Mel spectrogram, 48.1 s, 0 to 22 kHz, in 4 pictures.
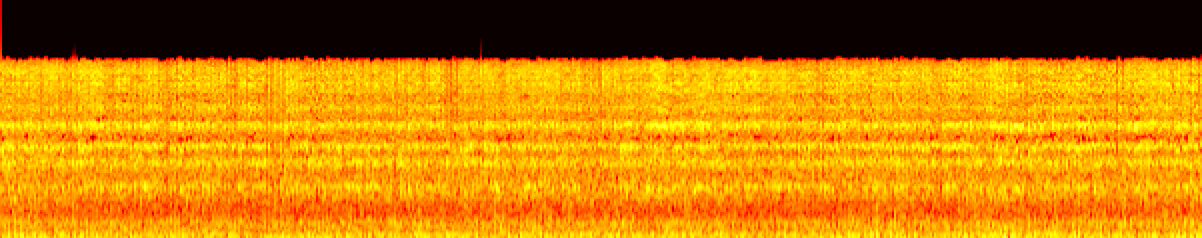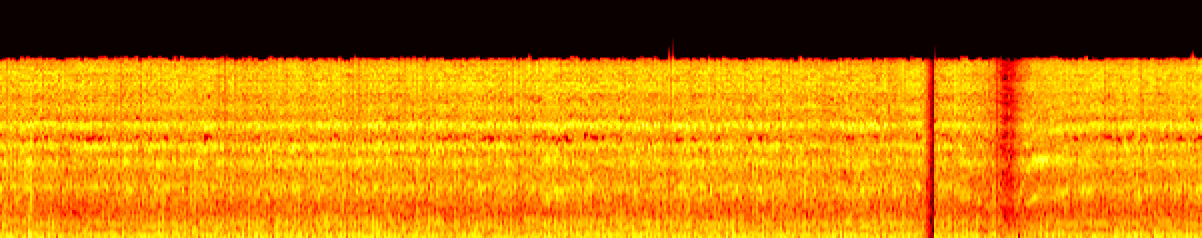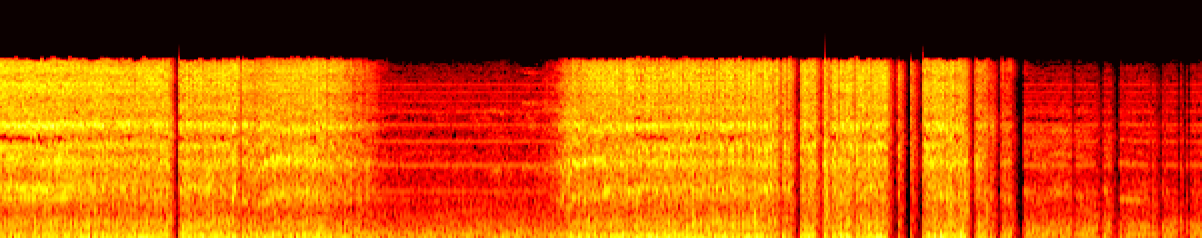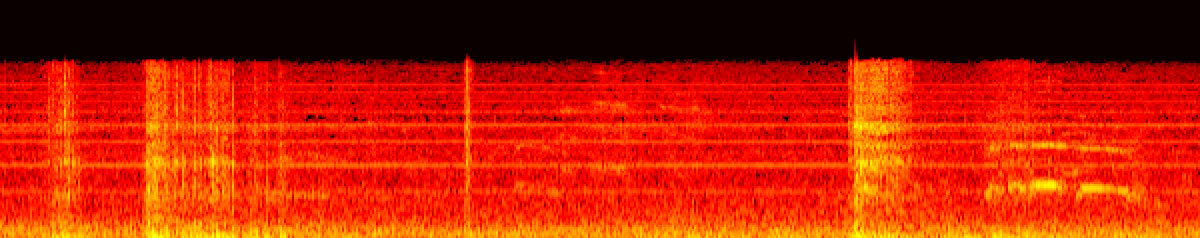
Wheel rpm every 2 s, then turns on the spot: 230, 230, 230, 230, 230, 230, 230, 230, 230, 230, 170, 190, 230, 130, 50, 220, 200, 10, 20, 10, 0, 10, 20, 10.
36-40 42-46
